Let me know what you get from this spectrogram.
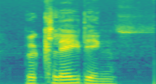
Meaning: upholstering (padding, covers, etc. found on furniture)
- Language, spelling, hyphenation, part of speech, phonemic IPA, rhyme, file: Dutch, bekleding, be‧kle‧ding, noun, /bəˈkleː.dɪŋ/, -eːdɪŋ, Nl-bekleding.ogg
